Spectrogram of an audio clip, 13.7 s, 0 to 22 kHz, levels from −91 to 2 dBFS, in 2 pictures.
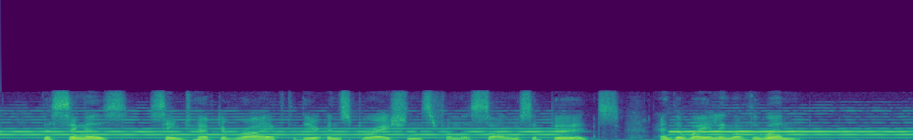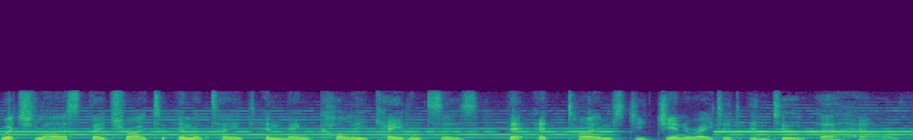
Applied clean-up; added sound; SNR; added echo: none; Wind instrument, woodwind instrument; 5 dB; none.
